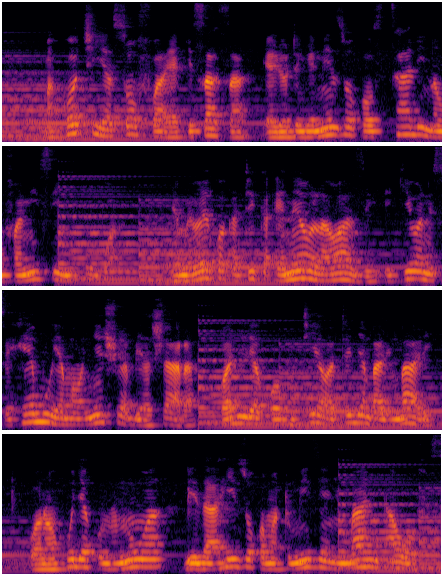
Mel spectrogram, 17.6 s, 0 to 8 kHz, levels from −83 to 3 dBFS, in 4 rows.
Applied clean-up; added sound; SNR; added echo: none; Bell; 12 dB; none.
